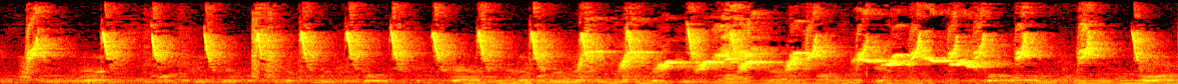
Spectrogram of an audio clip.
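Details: Cucak cungkok performing kinoi-style song material, opening with a long evenly spaced series of crisp high chip notes, then a burst of tangled warbling twitters and short descending whistles, with a soft background hum.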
